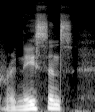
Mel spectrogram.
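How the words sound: It is said with a British pronunciation. "The British often say"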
